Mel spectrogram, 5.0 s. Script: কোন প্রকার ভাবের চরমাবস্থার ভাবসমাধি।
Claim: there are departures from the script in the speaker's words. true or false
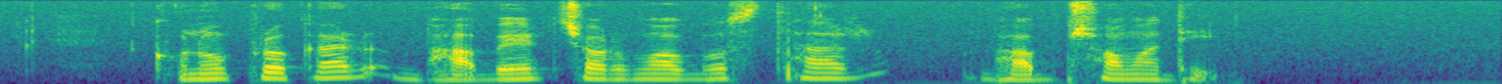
false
